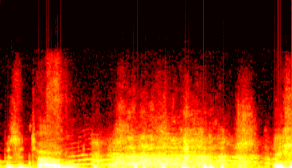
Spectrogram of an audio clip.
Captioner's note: laughter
